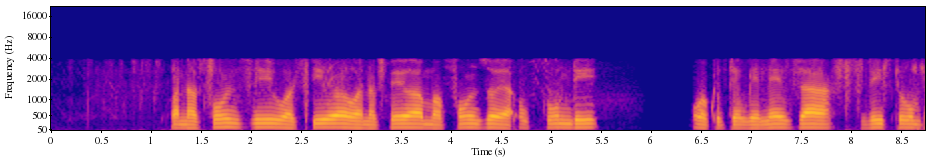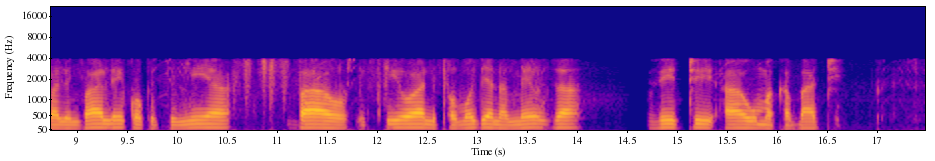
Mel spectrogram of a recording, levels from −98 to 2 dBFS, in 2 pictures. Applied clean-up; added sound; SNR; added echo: neural separator model SepFormer WHAM!.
